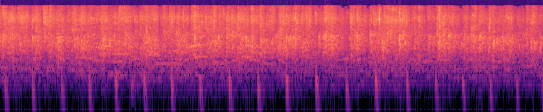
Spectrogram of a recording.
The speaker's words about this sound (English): Okay, come on, give yourselves a clap. 拍掌。 Very good.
